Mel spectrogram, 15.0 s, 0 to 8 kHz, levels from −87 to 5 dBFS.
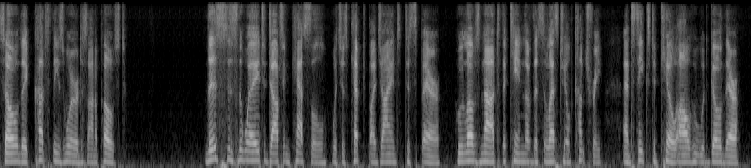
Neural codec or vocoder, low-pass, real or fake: codec, 16 kHz, 1.1 kbps, Voila-Tokenizer; 7.2 kHz; fake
